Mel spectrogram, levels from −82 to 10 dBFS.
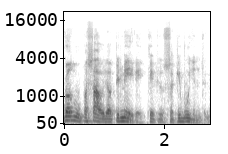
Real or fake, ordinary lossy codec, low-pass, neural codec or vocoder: fake; Opus, 16 kbps; 14.4 kHz; vocoder, 44.1 kHz, 128 mel bands, Pupu-Vocoder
